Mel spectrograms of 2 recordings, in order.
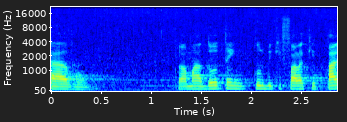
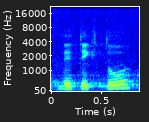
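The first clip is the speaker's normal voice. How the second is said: ordinary delivery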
